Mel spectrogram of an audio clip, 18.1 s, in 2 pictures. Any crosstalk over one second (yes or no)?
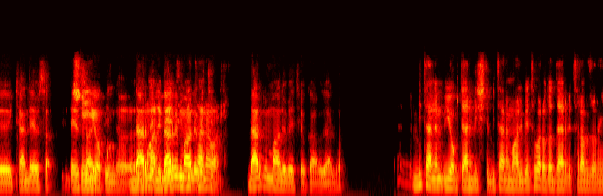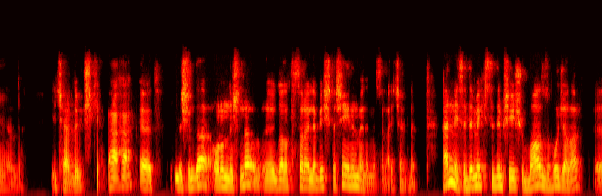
yes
